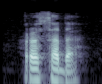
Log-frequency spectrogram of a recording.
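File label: "рӧсада", Komi, male; kpv audio dict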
